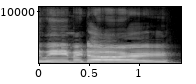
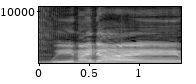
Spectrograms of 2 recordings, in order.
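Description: First: Slow, oddly voiced mock dread; hammed-up doom. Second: Slow drawn-out alarmed cry; dramatic alarm. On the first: Gamer as boss approaches, hammed-up slow doom. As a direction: ham it up like a doomed hero. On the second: Pretend. Gamer as boss approaches, slow dramatic alarm. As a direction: stretch it out. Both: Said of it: "repeated differently".

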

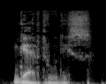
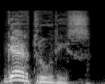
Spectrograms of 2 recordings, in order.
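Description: First: Said in the usual way. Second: Loud, high cry of the name; acted anguished shout; horrified stage howl. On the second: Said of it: "Ordítva rogy mellé, midőn meglátja".

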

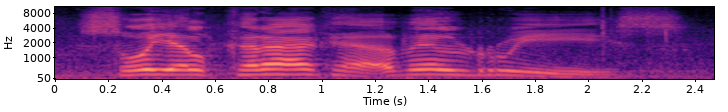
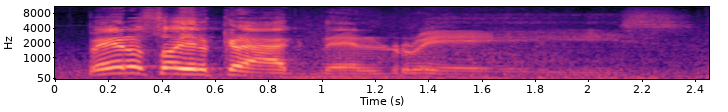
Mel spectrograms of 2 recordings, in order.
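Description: First: Higher, very slow mock brag; drawn-out, lifted comic voice; put-on boasting voice. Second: Louder start, slow falling finish; slow, swaggering brag with a long tail; drawn-out boast. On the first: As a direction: repeat the brag in a silly stretched voice. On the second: Pretend. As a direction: boast it, stretching RUIZ long and downward.

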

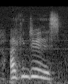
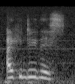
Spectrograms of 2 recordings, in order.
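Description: No difference in how they are said.

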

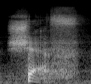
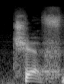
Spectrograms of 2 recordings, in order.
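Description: First: Slow, careful "شيف" opening on sh; correct pronunciation. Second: "شيف" with a hard ch as in chat; mispronounced "شيف", opening on ch; wrong pronunciation. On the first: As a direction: say "شيف" starting with a hushing "sh". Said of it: "بنقول". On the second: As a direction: say "شيف" starting with a "tch" sound. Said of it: "ما بنقولش". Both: Shown as a demonstration.

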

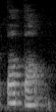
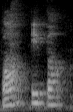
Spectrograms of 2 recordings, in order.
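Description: First: Said in the usual way. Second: "Pas et pas" as two separate beats; split into syllables. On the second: Shown as a demonstration. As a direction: say each half apart in "Pas et pas". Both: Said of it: "Il y a deux syllabes dans papa".

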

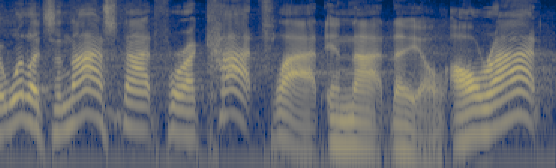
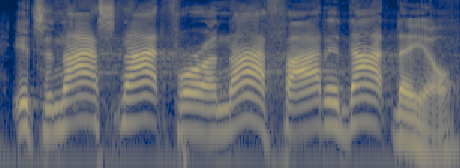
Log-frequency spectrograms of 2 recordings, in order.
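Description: First: Loud North Carolina country accent, softened line; country dialect demo. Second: High, loud North Carolina country accent with stretched vowels; country dialect demo. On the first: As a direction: try the local accent again with the kite line, loud and raised. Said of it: "they didn't like that". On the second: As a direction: show off the local Knightdale accent, loud and high. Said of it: "I was trying to demonstrate this". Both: Shown as a demonstration.

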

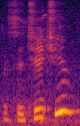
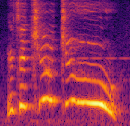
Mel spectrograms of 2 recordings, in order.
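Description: First: Softer question rising on "choo-choo"; hesitant, questioning repeat; doubtful question. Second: Very high squeal of delight; childlike excited squeal. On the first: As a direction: ask it quietly, unsure, lifting the end. Same words, now as question. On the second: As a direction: squeal it like an excited little kid. Spots train, childlike squeal. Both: Pretend.

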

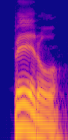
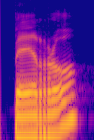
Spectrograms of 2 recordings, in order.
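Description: First: Pero with a single tapped R; one quick R tap in pero, falling; simple R. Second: Perro with rolled rr, rising; double R. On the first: Teacher repeats the contrast with perro, pero tapped. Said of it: "suena simple". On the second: Teacher repeats the contrast with pero, perro trilled. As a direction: roll the R in perro, ending up. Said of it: "suena doble". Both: Shown as a demonstration.

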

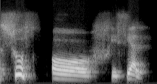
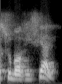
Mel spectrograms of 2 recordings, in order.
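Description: First: "suboficial" broken slowly after "sub"; wrongly split word. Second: Said in the usual way. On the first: Shown as a demonstration. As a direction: chop "suboficial" into sub, then oficial. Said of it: "No, voy a llamar al suboficial". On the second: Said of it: "porque así hablamos".

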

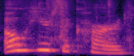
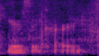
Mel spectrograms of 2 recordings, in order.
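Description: First: Said in the usual way. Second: Breathy whisper to herself. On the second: Real, not acted. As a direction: hush it, just for yourself. Finds card, repeats it whispered.

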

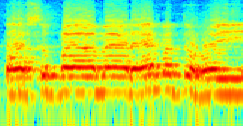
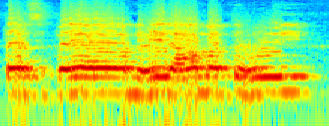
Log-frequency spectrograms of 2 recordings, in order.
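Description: First: ਰਹਿਮਤ with short reh-mat vowels; wrong pronunciation. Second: ਮੇਰਾ ਮਤ slow, full long vowels meh-raa-mat; correct pronunciation. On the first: Retold or imitated. Teacher imitating the common misreading, ਰਹਿਮਤ said short. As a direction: say ਮੈਂ ਰਹਿਮਤ as everyday reh-mat, no long raa. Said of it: "ਹਰ ਜਗ੍ਹਾ ਹੀ ਗਲਤ ਹੁੰਦਾ". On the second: Shown as a demonstration. Teacher showing the line everyone gets wrong, ਮੇਰਾ ਮਤ slowly sounded out. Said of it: "ਤਾਂ ਆਹ ਸਾਰੇ ਪਾਠ ਹਰ ਜਗ੍ਹਾ ਹੀ ਗਲਤ".

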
